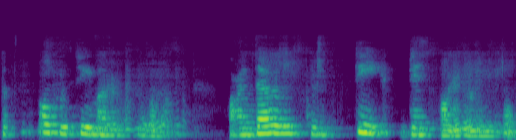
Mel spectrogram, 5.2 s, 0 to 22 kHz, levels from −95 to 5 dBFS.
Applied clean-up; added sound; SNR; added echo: neural mask model DeepFilterNet 3.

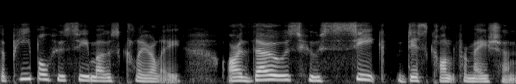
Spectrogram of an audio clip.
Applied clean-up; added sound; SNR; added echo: none; none; none; none.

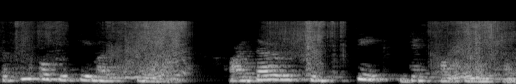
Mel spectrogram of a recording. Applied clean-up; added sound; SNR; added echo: classical method WPE with log-MMSE.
